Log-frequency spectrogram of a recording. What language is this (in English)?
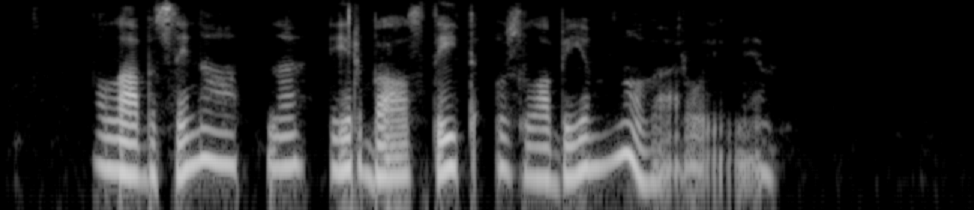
Latvian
